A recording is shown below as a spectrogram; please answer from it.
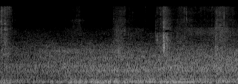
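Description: Steady outdoor background noise, a low hum and hiss, with a couple of faint ticks partway through.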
